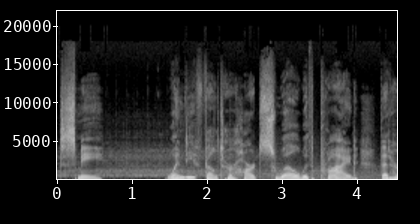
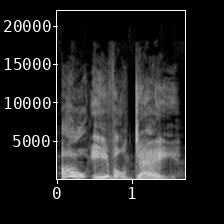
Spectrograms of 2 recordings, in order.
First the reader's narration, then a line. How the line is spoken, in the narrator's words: cried Starkey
